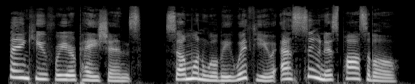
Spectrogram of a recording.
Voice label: Telephone prompt: Thank you for your patience someone will be with you as soon as possible, Recorded Voice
